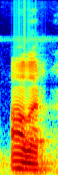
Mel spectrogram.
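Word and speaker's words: hour: taxi at such A हावर एज इट is already 11 पीएम अब इसके अंदर rule देखते हैं हावर से पहले इन का प्रयोग करें क्योंकि उच्चारण स्वर से पहले शुरू होता है तो इट इज वेरी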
